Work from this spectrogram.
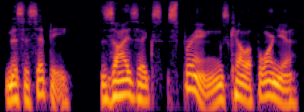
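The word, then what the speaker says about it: Zzyzx: Skillet Texas sweet gumhead Louisiana why not Mississippi zyx Springs California spelled ZZ yzx cold ass creek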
